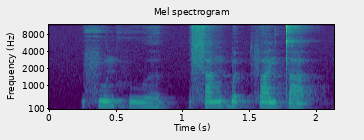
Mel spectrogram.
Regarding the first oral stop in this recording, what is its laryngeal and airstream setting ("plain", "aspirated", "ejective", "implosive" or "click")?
implosive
